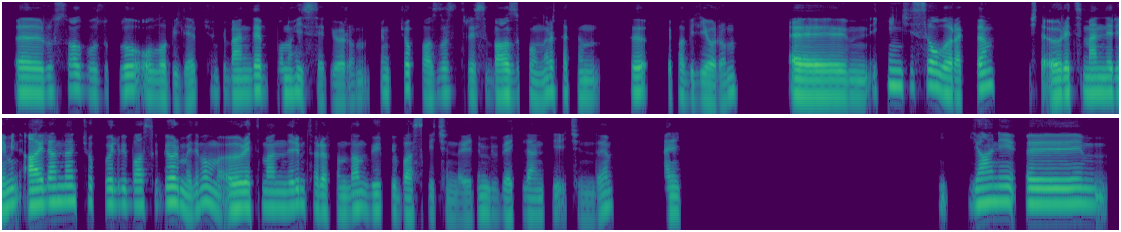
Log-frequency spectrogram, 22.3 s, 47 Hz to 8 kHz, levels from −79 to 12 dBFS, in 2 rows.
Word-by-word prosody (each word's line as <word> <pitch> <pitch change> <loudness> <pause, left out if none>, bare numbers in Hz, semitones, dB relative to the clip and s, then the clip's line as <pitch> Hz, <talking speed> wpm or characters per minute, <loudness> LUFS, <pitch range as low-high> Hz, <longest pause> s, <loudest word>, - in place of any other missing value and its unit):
ııı, 125 -1 +4
ruhsal 145 +3 -4
bozukluğu 120 +3 -6
olabilir 110 -2 -4
çünkü 125 -2 -19
ben 120 0 -1
de 140 0 +4
bunu 120 0 -3
hissediyorum. 100 -2 -6
Çünkü 125 -2 -7
çok 155 0 -2
fazla 115 +3 -4
stresi 115 -2 -9
bazı 115 0 +3
konulara 115 +2 -5
takıntı 120 +1 -4 0.2
yapabiliyorum. 105 +1 -4 0.5
Emm, 115 -1 +6
2'ncisi 175 -1 -2
olarak 130 -9 +4
da 165 +3 +3 0.3
işte - - -5
öğretmenlerimin 125 +4 +2
ailemden 170 +4 +6
çok 170 - -10
böyle 155 0 0
bir 155 0 -5
baskı 150 -1 -3
görmedim 160 -5 +2
ama 145 -10 -1
öğretmenlerim 135 +2 +2
tarafından 125 -1 -3
büyük 120 0 -5
bir 115 -3 -9
baskı 105 +1 -3
içindeydim, 95 +3 -8
bir 100 -1 -16
beklenti 100 0 -7
içinde. 85 +11 -9 0.5
Hani 110 0 -2 2.6
N - - -13 0.2
yani, 170 +2 +2
emm, 160 0 +4
125 Hz, 115 wpm, -25 LUFS, 110-150 Hz, 2.6 s, Emm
